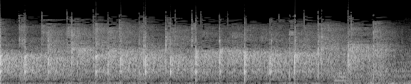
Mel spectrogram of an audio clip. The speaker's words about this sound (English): We're going to try some applause.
